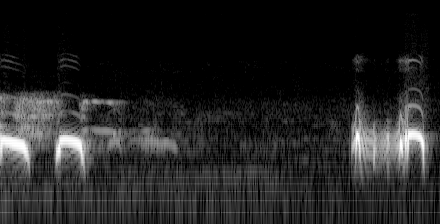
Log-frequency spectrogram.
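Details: Spotted dove decoy bird: end of one coo phrase with two curved falling notes and a faint trailing murmur, a pause, then the hurried start of the next phrase.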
